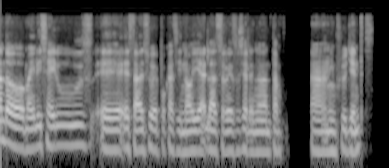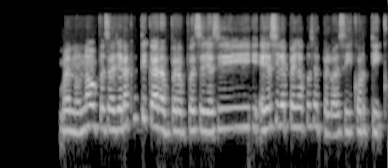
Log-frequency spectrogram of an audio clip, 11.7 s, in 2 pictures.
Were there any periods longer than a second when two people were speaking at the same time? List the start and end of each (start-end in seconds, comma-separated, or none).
none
